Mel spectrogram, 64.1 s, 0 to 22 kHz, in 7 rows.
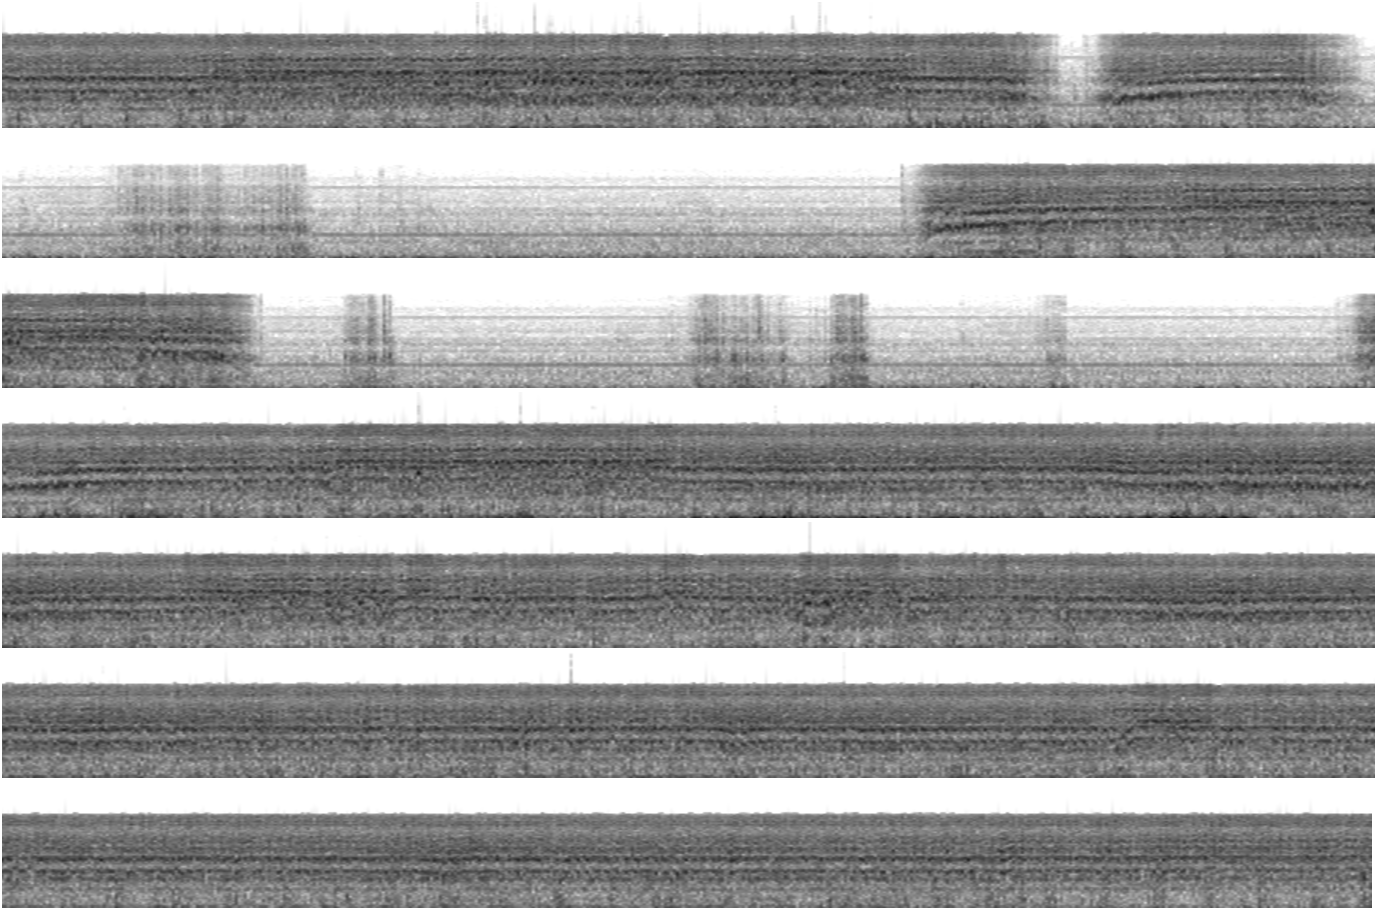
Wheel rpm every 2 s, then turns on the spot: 160, 160, 160, 100, 50, 20, 0, 60, 160, 130, 10, 10, 0, 50, 160, 160, 160, 160, 160, 160, 160, 160, 160, 160, 160, 160, 160, 160, 160, 160, 160, 170.
10-12 20-24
